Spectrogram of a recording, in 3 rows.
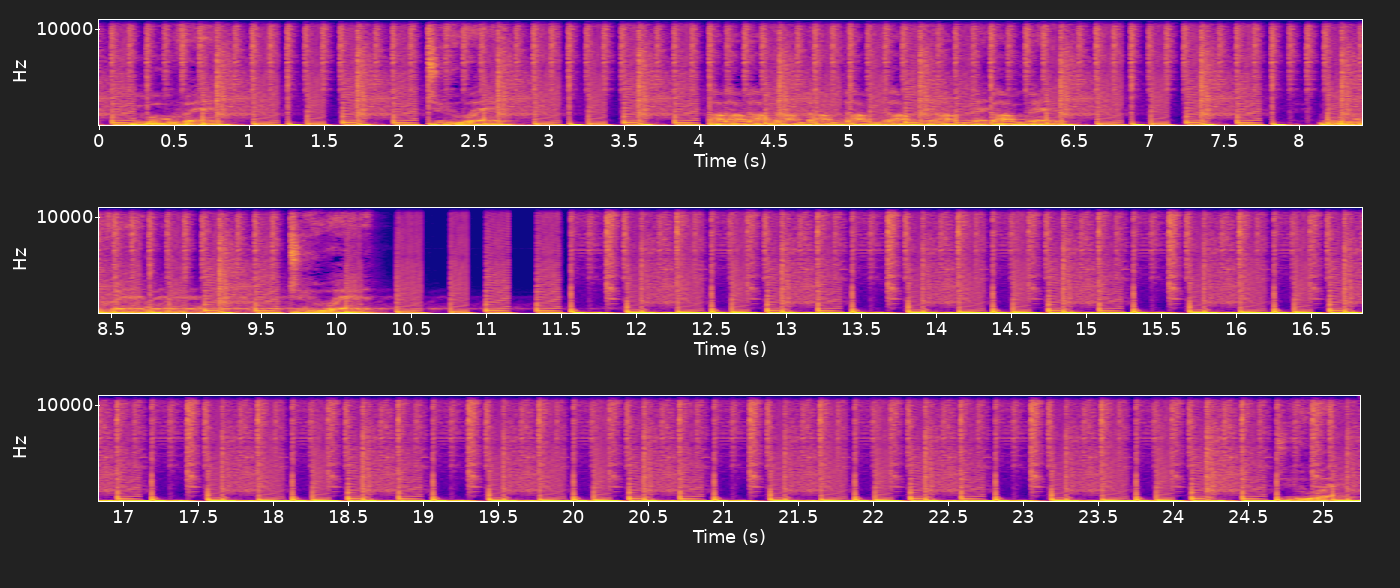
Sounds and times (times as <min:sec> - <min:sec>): House music: 0:00.0 - 0:25.2.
